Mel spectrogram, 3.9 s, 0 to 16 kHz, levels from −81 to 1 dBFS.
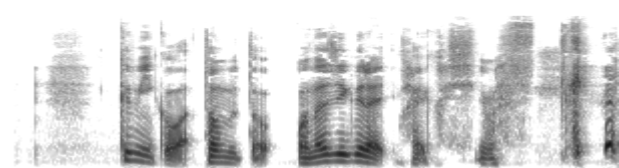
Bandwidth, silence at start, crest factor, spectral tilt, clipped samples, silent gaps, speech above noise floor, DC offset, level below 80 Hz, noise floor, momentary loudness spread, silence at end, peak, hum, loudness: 11 kHz; 0.35 s; 20 dB; -4 dB/octave; under 0.1%; none; 26 dB; under 0.1%; -64 dBFS; -47 dBFS; 11 LU; 0 s; -2 dBFS; none; -21 LUFS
